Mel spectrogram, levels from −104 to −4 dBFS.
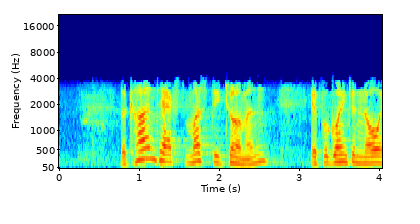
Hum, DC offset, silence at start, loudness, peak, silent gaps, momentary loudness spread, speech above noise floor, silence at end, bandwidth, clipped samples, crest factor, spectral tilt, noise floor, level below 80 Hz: none; under 0.1%; 0.3 s; -25 LUFS; -6 dBFS; none; 12 LU; 26 dB; 0 s; 4.1 kHz; under 0.1%; 20 dB; -11 dB/octave; -50 dBFS; -64 dBFS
